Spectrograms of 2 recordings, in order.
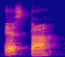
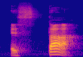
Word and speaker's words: está: And the word está, as in is, it's not pronounced esta like the word this. It's pronounced está, which means is.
